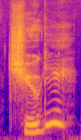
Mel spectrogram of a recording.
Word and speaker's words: cheugy: is chugi c h e u g y choogie is that how it's pronounced chugi correct now what is chugi essentially the word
